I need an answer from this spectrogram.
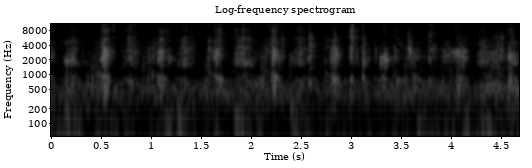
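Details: Dog named Max lapping peanut butter and kibble from an orange mat. Rhythmic wet licks and smacks repeat about every third of a second, with a crisp crunch here and there.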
